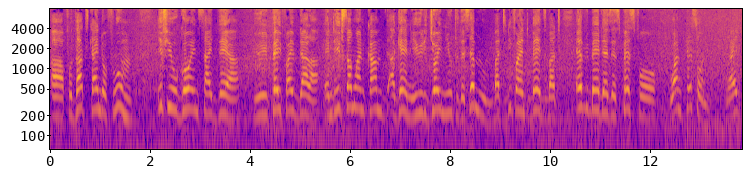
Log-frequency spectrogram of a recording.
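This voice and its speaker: A man's voice: high-pitched, normal speed, a little hiss or hum. A young man with a Tanzanian accent hosting a casual outdoor interview, talking straight to his viewers with a camera held at arm's length. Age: young adult. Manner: chatty, eager, addresses viewers directly. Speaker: vlogger host. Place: outdoors at a market stall area.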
